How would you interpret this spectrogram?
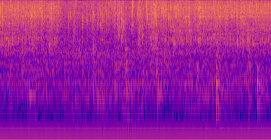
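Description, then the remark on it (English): Cold tap water runs steadily into a sink with a broad hissing splash as hands are washed, with faint clinks and shifts as hands move under the stream, continuous. “We should wash your hands first.”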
